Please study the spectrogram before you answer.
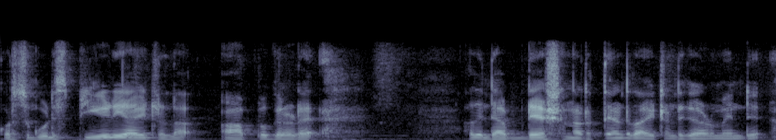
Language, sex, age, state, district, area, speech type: Malayalam, male, 18-30, Kerala, Kasaragod, rural, spontaneous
